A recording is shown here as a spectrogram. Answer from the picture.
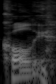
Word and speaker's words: Collier: Hope I did pronounce that right. Is that Yeah, correct, Collier?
